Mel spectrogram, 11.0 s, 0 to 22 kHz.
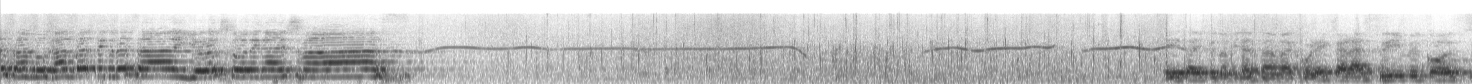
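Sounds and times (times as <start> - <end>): crowd applauding: 3.1 - 10.0.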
